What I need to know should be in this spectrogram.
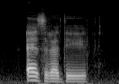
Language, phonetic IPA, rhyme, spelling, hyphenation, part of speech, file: Hungarian, [ˈɛzrɛdeːv], -eːv, ezredév, ez‧red‧év, noun, Hu-ezredév.ogg
- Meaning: millennium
